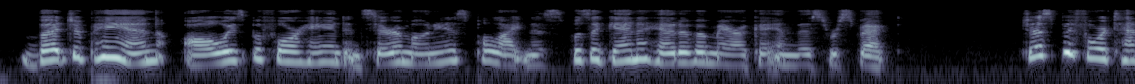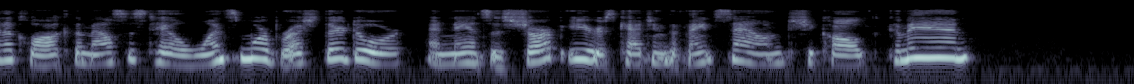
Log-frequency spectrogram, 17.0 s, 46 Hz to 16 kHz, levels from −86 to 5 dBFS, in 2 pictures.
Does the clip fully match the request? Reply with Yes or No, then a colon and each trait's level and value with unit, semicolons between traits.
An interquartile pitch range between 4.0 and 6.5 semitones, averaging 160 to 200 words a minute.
No: average, 5.1 semitones; slow, 135 wpm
